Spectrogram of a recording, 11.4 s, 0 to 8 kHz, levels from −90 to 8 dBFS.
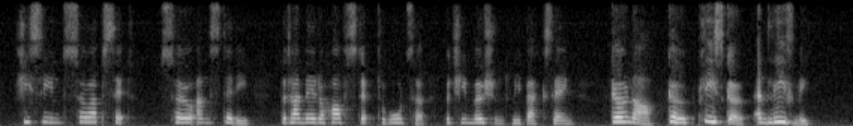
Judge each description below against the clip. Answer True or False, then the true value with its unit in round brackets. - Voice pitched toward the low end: False (255 Hz)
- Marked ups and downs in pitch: False (3.3 semitones)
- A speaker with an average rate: True (160 wpm)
